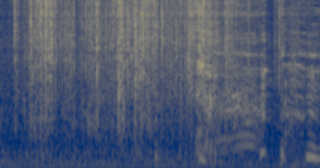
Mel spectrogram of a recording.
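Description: Plastic packaging bags crinkling and rustling as they are handled, in quick irregular crackles.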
